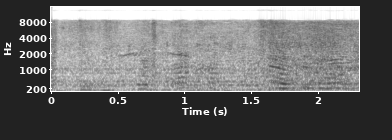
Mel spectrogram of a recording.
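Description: Honeybee buzzing in flight, its wingbeat drone wavering and gliding up and down in pitch.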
